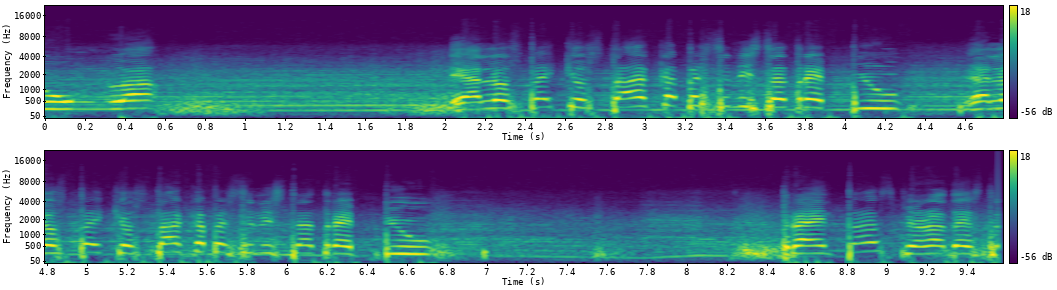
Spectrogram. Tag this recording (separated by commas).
Car, Vehicle, Speech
